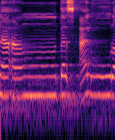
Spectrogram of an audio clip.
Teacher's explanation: نون ساکن کے بعد حرف اخفا میں سے تا ہے تو یہاں پر اخفا ہوگا، یعنی غنہ کر کے پڑھیں گے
